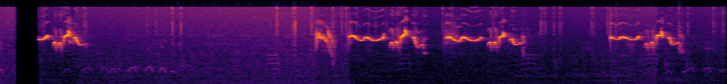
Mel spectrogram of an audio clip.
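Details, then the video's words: Oriental magpie-robin singing: a repeated phrase of clear, wavering whistled notes, each burst about a second long and recurring every few seconds, separated by quieter gaps with faint lower notes in the background. "Oriental Magpie-Robin"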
